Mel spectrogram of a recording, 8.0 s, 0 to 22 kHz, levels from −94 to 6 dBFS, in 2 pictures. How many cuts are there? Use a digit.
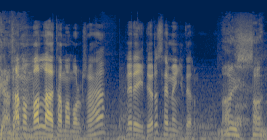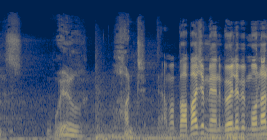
3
